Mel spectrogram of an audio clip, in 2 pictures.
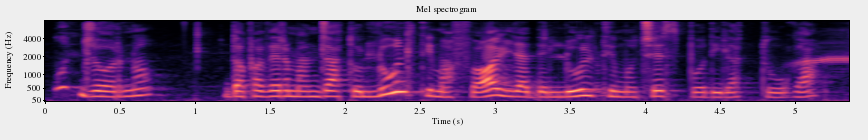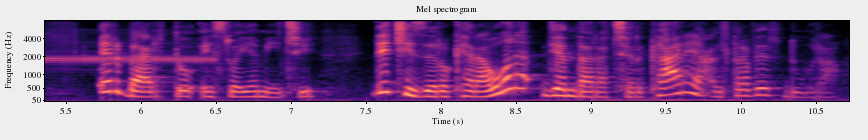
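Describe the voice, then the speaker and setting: A woman reading a children's picture book aloud, gentle and lively. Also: mid-range voice, moderate pace, a little hiss or hum. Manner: gentle, lively read-aloud with voiced characters. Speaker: storyteller.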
